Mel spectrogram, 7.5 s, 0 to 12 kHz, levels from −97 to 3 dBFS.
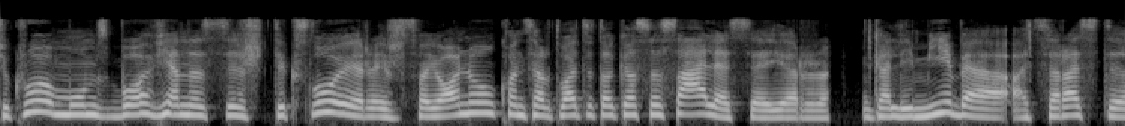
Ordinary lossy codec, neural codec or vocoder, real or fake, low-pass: MP3, 48 kbps; none; real; 7.2 kHz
